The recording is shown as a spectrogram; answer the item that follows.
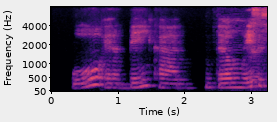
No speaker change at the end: Yes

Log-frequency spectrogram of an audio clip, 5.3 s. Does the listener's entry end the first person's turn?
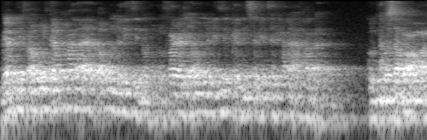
No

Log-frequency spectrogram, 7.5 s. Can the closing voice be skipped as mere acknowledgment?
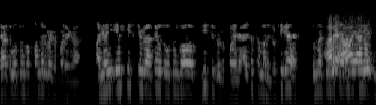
No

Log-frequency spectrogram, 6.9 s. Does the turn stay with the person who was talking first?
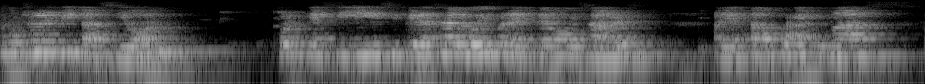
Yes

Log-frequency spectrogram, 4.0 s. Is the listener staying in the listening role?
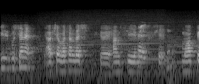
Yes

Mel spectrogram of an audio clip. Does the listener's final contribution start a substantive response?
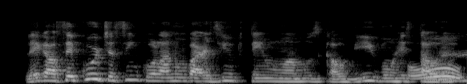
Yes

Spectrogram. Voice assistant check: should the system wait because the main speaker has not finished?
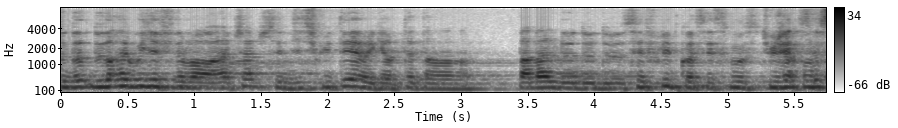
No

